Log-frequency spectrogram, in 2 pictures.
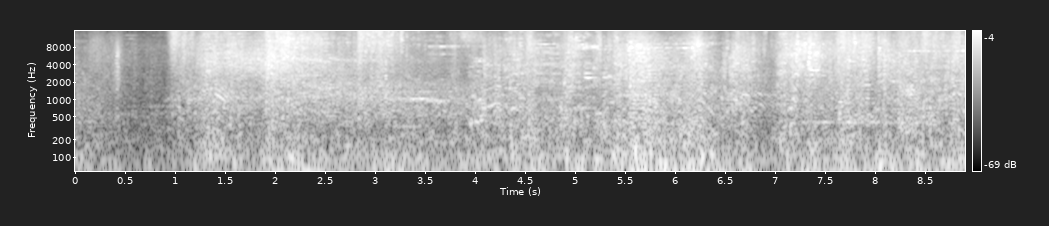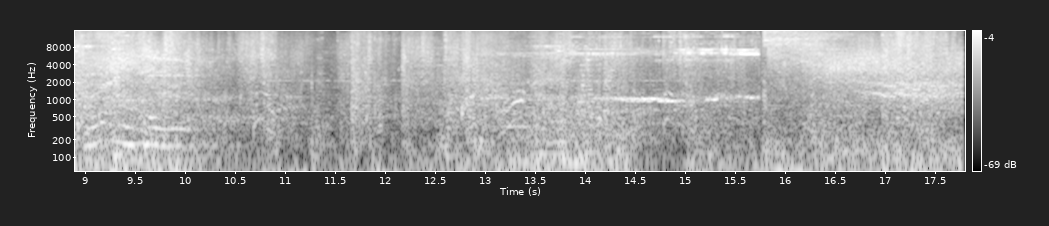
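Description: Game spell effects crackle and clash in a fight.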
